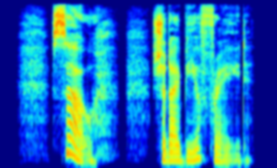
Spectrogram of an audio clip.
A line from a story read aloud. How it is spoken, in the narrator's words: he murmured, the smile fading on his lips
